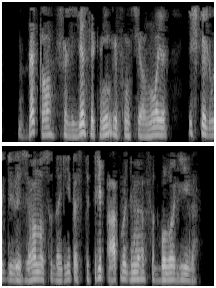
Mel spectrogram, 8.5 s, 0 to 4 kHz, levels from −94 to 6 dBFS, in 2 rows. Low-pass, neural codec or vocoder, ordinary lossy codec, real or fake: 3.6 kHz; codec, 32 kHz, 1.9 kbps, SNAC; MP3, 16 kbps; fake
